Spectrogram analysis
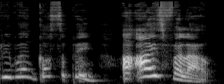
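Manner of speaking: high defensive protest; protesting women. A narrator's reading. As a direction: insist on the truth.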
